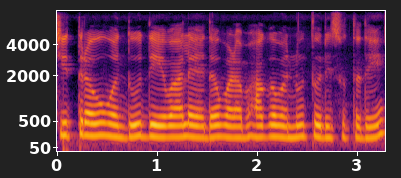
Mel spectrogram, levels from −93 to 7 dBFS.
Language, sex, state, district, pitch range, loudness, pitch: Kannada, female, Karnataka, Bidar, 205-215 Hz, -13 LUFS, 210 Hz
